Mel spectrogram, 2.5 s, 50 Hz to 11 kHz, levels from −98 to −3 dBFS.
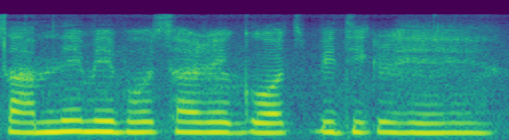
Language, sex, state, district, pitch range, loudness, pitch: Hindi, female, Arunachal Pradesh, Papum Pare, 225-240 Hz, -13 LUFS, 235 Hz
